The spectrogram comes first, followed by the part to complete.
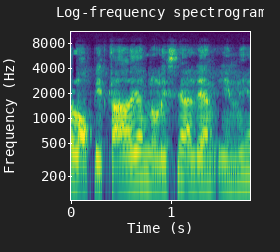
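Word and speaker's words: L'Hôpital: Ini bacanya L'Hopital ya, nulisnya ada yang ini, ada yang ini.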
